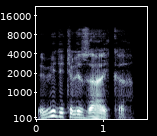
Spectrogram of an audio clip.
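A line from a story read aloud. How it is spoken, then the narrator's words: Very calm, controlled. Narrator (Russian): сказал он очень спокойно, демонстрируя владение собой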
